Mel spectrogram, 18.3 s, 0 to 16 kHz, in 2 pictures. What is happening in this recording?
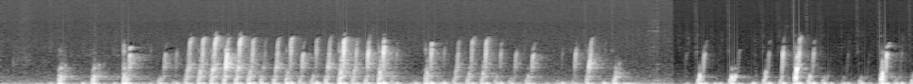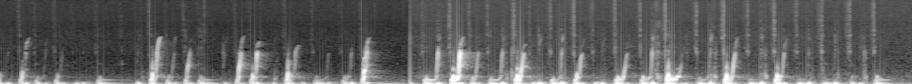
Wobbly Plastic Disk
Wobble sounds made by a DVD.
Recorded with a Zoom H2. Edited with Audacity.
Plaintext:
HTML:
